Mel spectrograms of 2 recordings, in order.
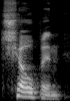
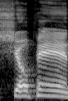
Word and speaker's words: Chopin: you said Chopin it's Chopin uh y'all were wrong it's Chopin I was right and so that are you sure about that yeah this is the American pronunciation Chopin like on the pronunciation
